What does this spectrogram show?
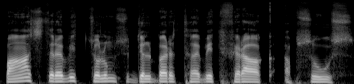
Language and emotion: Kashmiri, neutral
